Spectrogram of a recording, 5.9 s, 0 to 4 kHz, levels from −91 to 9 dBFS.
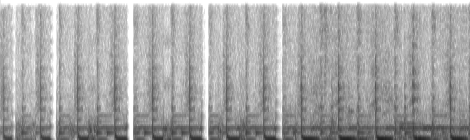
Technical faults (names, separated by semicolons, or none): sound chopped by the voice detector; burst of packet loss; sound dropped by the voice detector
